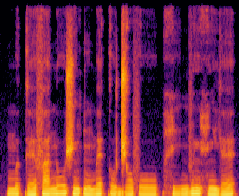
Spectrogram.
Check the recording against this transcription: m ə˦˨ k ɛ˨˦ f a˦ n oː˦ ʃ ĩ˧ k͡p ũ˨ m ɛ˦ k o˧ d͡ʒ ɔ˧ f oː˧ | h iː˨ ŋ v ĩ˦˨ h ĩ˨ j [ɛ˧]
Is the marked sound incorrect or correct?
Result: incorrect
